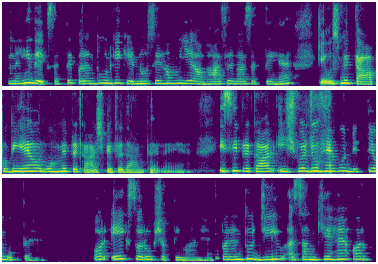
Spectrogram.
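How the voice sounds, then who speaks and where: A woman giving a devotional discourse, explaining at a measured pace with frequent pauses and fillers. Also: high-pitched, a little mellow. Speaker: spiritual speaker.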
